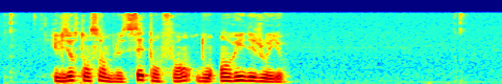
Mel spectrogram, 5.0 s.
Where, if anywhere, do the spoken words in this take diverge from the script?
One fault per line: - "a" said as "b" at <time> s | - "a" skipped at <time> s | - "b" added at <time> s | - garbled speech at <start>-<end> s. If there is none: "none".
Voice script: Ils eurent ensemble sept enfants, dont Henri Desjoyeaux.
none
